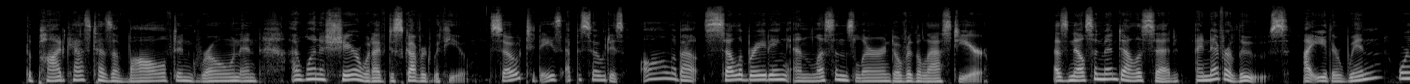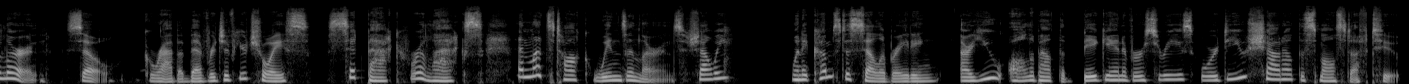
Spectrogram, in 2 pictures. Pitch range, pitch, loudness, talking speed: 155-225 Hz, 185 Hz, -27 LUFS, 170 wpm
